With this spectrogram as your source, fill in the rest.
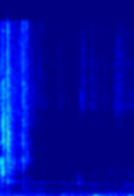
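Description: A hand squishes and mixes crumbly dough.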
